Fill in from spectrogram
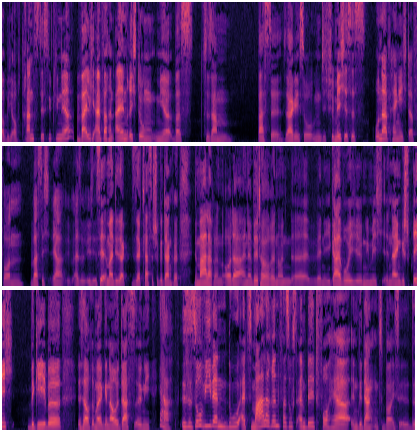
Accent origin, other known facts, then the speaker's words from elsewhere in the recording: Hanover, Lower Saxony, Germany; also born or lived in Hamburg / Cologne / Halle; now in Berlin, Germany; Ja, geboren in Hannover, da habe ich natürlich meine ganzen Schulabschlüsse gemacht. Ich bin nach Halle gekommen, auch über Umwege, über Hamburg und Köln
